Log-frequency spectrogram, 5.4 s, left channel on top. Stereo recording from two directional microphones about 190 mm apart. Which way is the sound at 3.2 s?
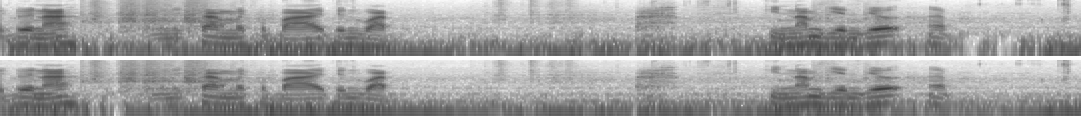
60° left (ahead or behind).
